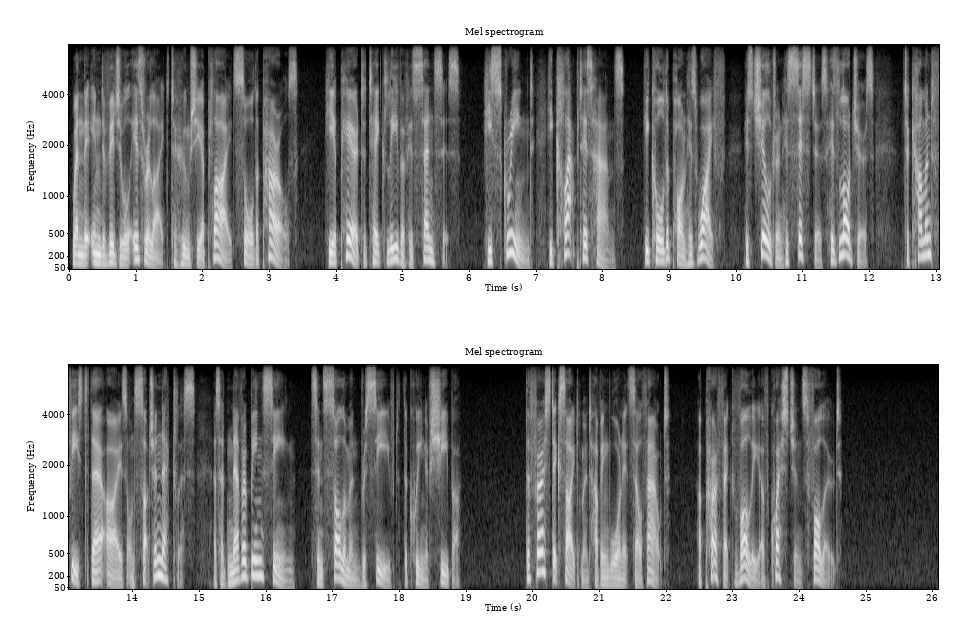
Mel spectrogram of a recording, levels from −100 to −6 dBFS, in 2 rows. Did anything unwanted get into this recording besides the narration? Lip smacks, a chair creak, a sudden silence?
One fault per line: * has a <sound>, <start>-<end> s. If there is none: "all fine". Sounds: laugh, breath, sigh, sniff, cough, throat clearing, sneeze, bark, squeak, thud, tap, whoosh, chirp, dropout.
all fine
